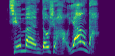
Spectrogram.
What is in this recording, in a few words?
Speech Quick Commands Good Game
